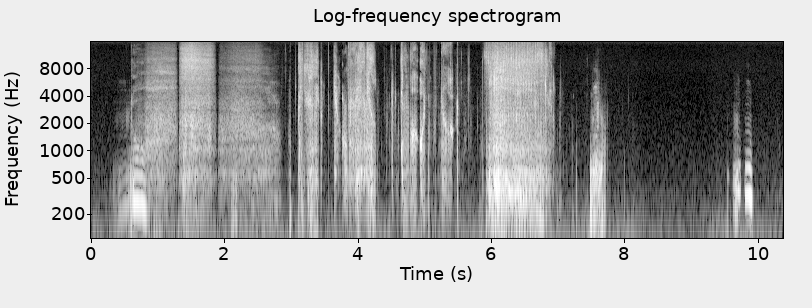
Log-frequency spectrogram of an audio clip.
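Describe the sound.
Food being bitten and chewed with crisp crunching: a run of irregular loud bursts with short gaps, then a couple of quieter isolated crunches after a pause near the end.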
